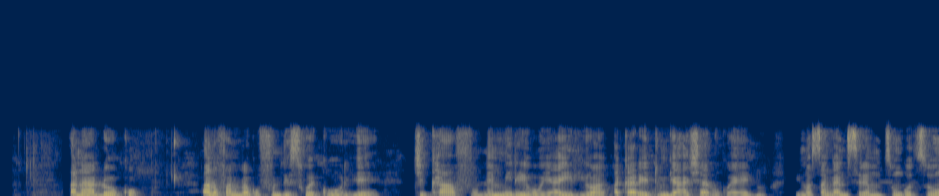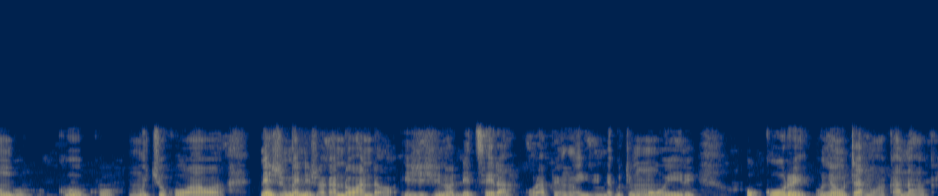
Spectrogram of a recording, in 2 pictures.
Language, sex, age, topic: Ndau, male, 18-24, health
